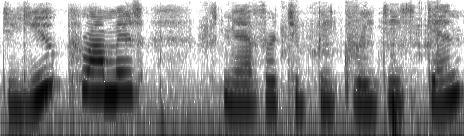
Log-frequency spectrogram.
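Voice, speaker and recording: Putting on a character voice, a woman speaks high at a moderate pace. Clear background noise can be heard. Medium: read story. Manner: stern, commanding.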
